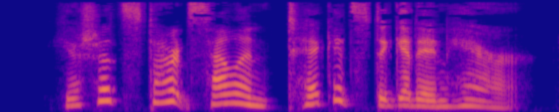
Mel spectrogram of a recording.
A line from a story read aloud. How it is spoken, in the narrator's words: Charlotte whispered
